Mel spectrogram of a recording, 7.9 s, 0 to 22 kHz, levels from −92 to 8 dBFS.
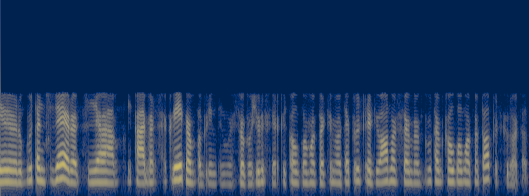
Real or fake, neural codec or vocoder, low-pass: fake; autoencoder, 44.1 kHz, a latent of 192 numbers a frame, MeloTTS; 3.6 kHz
